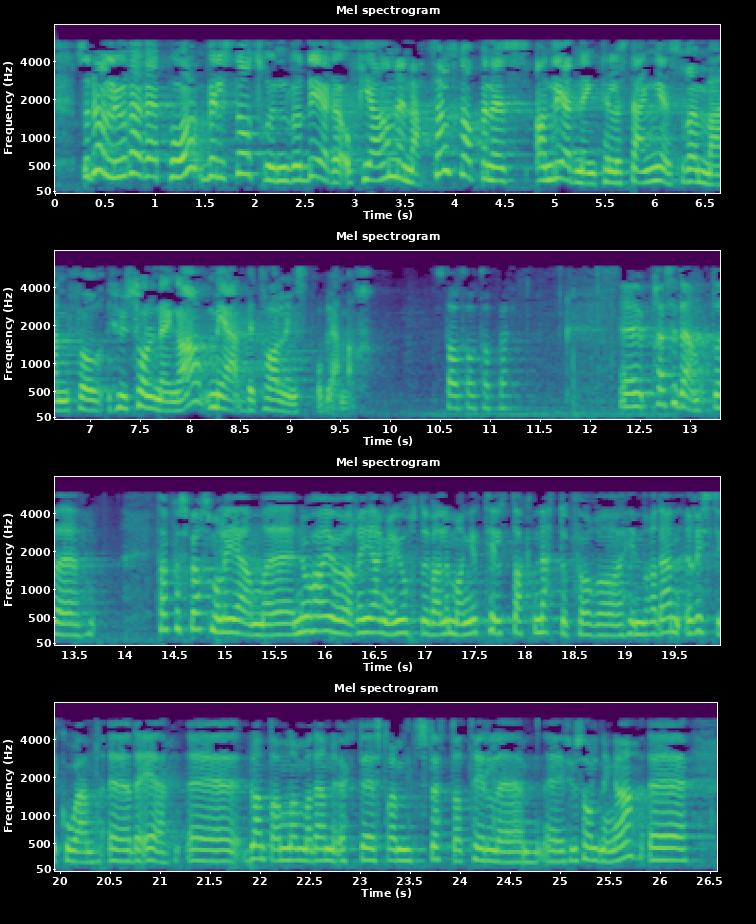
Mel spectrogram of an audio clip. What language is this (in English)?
Norwegian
